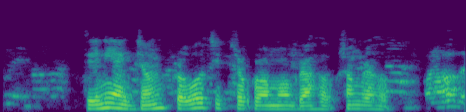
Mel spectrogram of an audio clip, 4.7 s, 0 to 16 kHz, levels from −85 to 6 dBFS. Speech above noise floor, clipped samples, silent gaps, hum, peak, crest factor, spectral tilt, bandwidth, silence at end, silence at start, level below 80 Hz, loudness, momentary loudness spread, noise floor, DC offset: 24 dB; under 0.1%; none; none; -2 dBFS; 16 dB; -12 dB/octave; 5 kHz; 0 s; 0.1 s; -58 dBFS; -17 LUFS; 19 LU; -39 dBFS; under 0.1%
